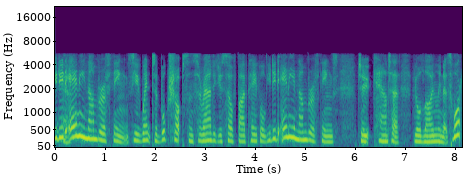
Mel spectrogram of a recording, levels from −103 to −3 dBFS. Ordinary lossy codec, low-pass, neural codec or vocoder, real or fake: AAC, 32 kbps; 5.4 kHz; none; real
